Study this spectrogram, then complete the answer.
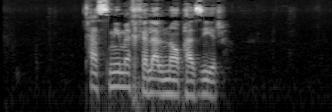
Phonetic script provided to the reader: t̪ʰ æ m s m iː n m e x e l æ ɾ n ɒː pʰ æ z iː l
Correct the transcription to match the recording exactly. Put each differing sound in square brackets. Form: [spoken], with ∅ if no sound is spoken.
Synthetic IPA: t̪ʰ æ [∅] s m iː [∅] m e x e l æ [l] n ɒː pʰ æ z iː [ɾ]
